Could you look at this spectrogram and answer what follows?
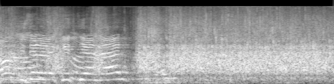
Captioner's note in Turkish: Alkış sesleri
